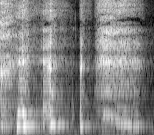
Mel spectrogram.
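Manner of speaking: high bright burst of laughter; delighted laugh. Real, not acted. Teacher recalling her student finally in tune, delighted laugh. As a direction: laugh with real joy at the memory.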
